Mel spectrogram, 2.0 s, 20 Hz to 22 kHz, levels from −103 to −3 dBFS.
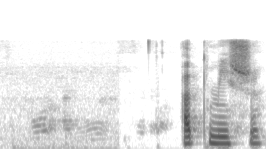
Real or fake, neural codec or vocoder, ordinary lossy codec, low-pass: real; none; none; 7.2 kHz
